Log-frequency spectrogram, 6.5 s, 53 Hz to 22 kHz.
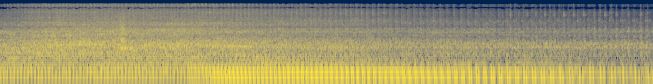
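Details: Onan 4000 watt RV QG generator running after tune-up (new air filter, carburetor, spark plug, oil), previously surging and hard starting: even low drone settling after a brief rise, no hunting; runs healthy.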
